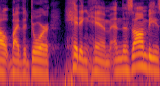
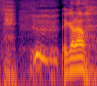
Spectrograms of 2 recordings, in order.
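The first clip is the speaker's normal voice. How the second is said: put-on wheezy rasp through words; 2 semitones higher, 4 dB louder than usual. Voicing a man just healed, still wheezing as he tries to speak, raspy wheezing voice. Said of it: "continues to wheeze as he tries".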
